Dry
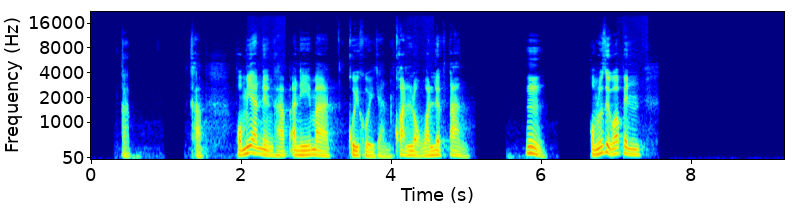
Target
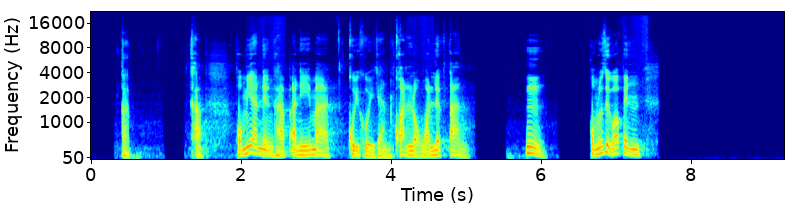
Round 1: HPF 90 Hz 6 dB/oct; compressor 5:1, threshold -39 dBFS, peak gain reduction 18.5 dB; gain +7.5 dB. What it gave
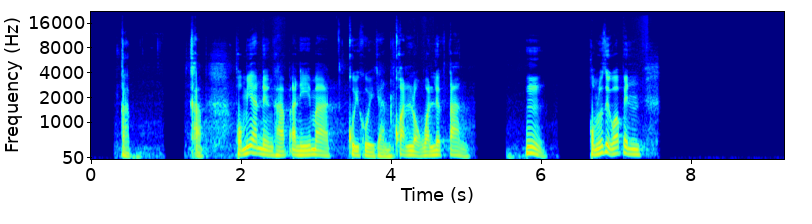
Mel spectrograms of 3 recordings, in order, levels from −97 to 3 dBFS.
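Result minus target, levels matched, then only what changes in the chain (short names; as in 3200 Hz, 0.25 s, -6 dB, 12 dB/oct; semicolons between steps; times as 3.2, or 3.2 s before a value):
compressor: peak gain reduction +8 dB
change: compressor 5:1, threshold -29 dBFS, peak gain reduction 10.5 dB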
